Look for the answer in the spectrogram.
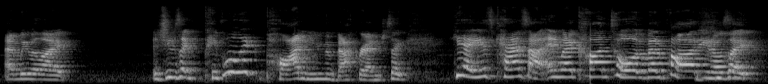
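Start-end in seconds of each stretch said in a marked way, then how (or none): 4.5-7.1 mock careless sister. Mocking careless sister on phone.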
